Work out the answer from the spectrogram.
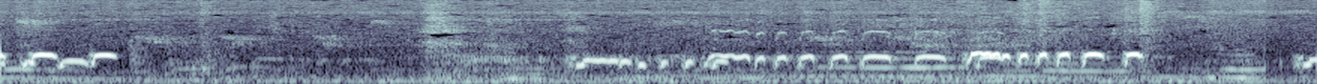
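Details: Zebra dove singing, played to coax other doves into song; a rolling, stuttering series of short coos rises out of steady background hiss and rumble, starting slow and quickening.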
